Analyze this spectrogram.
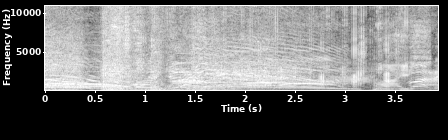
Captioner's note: crowd; applause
